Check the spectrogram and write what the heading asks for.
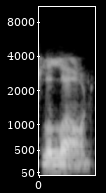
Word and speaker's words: Lalonde: It's Lalonde, but I get a lot of different pronunciations. It's a French name, so.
